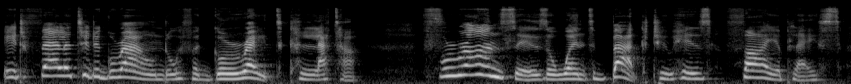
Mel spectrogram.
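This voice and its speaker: Female children's story narrator: high voice, very slow, deliberate, expressive reading.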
